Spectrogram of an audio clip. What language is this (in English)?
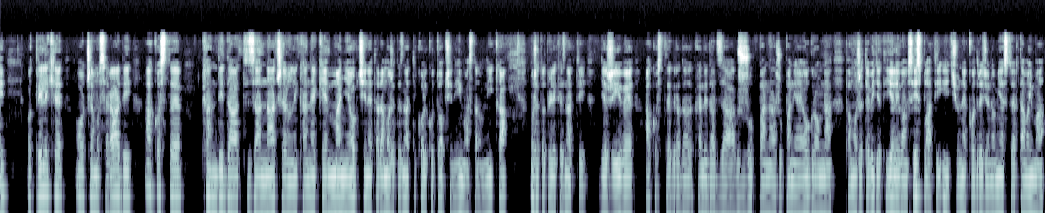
Croatian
